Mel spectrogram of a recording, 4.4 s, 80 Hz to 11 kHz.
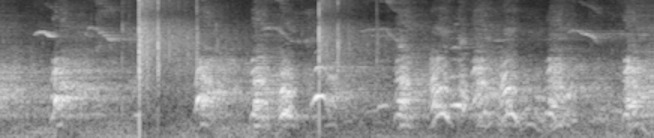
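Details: Gold, a female dog facing an unfamiliar decoy at protection training on May 12th, barks in rapid irregular bursts, roughly ten barks, interrupted by two sharp loud cracks.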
